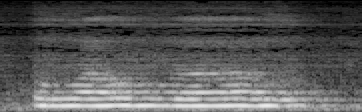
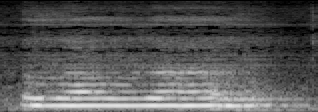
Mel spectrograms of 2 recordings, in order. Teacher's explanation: Di situ ada lam jalalah didahului huruf yang berharokat fathah, maka cara bacanya tebal.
